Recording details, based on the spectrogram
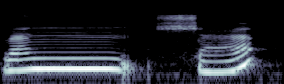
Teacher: İhva qaydasına görə nun hərfini burnumuzda tələffüz edərək bir əlif miqdarı uzadırıq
